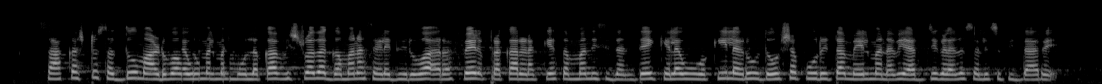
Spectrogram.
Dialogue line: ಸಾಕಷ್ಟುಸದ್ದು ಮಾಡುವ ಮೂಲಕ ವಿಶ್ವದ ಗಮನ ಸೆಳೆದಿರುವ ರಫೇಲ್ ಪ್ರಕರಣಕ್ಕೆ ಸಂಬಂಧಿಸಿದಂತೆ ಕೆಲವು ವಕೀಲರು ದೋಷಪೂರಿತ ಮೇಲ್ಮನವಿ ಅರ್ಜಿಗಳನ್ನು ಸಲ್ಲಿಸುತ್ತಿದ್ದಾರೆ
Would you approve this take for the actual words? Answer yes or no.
no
